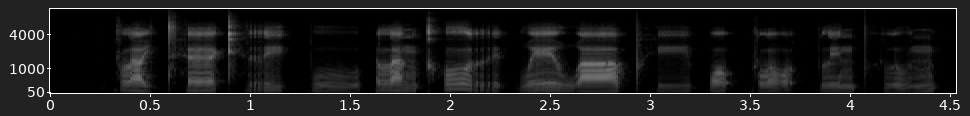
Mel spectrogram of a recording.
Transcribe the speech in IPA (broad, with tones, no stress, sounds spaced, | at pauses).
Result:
k l a˧ j tʰ ɛː˦˥ kʰ r iː˦˥ k̚ p uː˧ | l a˧ n kʰ oː˥˩ r i˨˩ t̚ w eː˥˩ w aː˦˥ pʰ iː˦˥ p ɔ˦˥ ʔ k l ɔː˨˩ t̚ p l i˧ n pʰ l u˦˥ n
